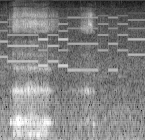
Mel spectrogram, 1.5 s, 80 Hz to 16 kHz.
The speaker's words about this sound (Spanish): ¿Que una vez que has cumplido los 100 ya no te dignas a contestar al teléfono?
